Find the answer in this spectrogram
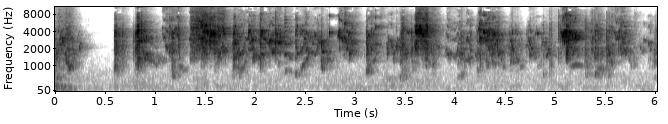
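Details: Happy budgies calling indoors: after a short silence, six seconds of dense, harsh, buzzy warbling and squawks with regular louder peaks.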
